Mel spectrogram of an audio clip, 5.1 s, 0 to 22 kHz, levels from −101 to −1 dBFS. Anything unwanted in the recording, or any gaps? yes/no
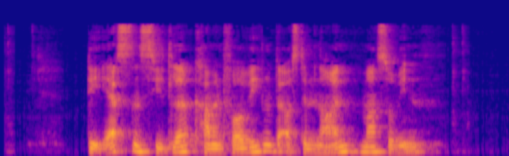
no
